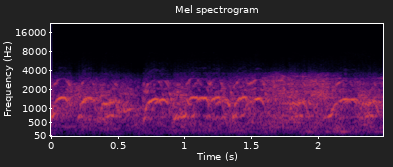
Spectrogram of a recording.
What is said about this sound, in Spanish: ¡Malditos perros! ¡Los voy a matar!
